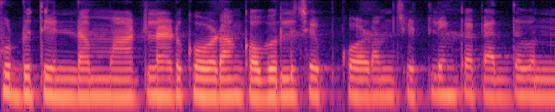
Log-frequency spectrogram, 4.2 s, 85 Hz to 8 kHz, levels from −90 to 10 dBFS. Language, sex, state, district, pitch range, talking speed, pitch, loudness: Telugu, female, Andhra Pradesh, Manyam, 165-170 Hz, 130 wpm, 165 Hz, -17 LUFS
